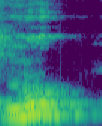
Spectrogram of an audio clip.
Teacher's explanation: ہم نے میم کو حمزہ ساکن کے ساتھ ملانا ہے، تو جھٹکے کے ساتھ ادا کرنا ہے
